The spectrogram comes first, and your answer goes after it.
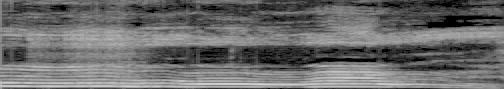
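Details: Pet dog giving a wavering, sing-song howl that dips and rises in pitch twice before sliding downward, as though talking back to its owner.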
